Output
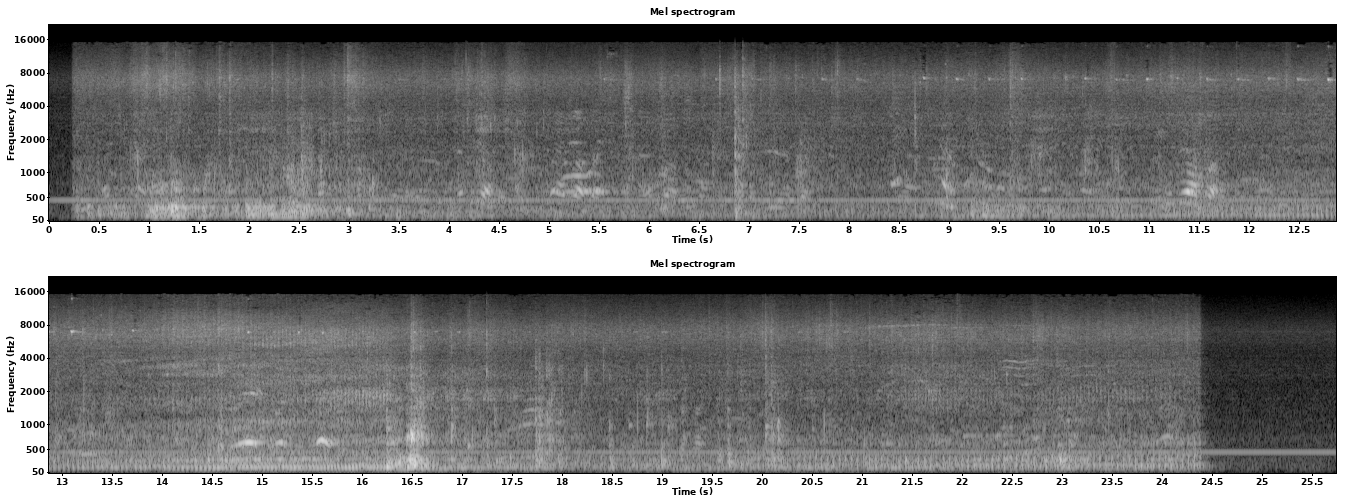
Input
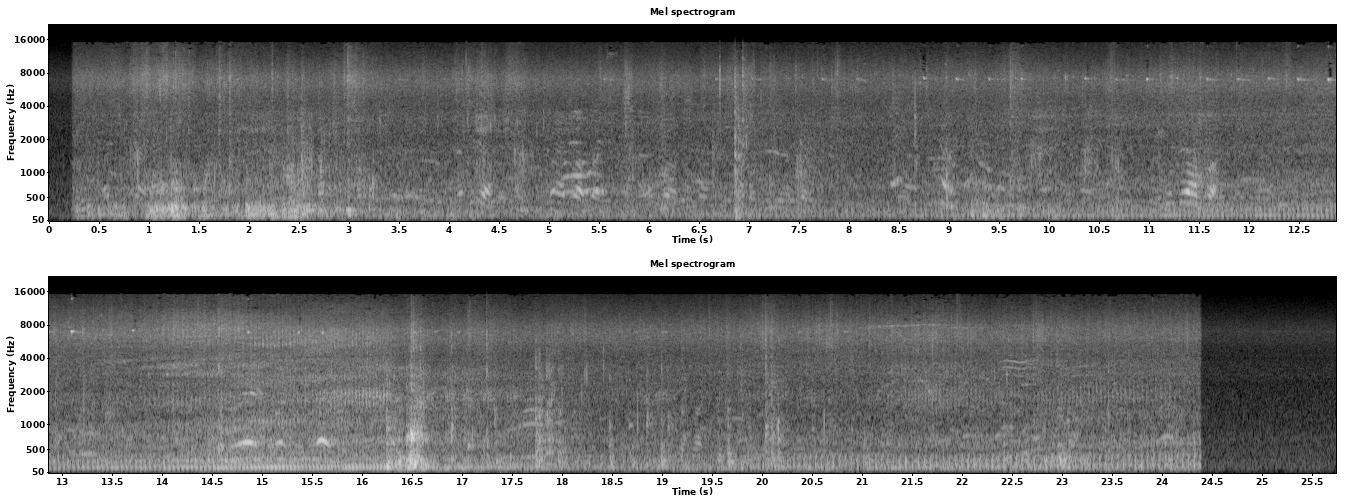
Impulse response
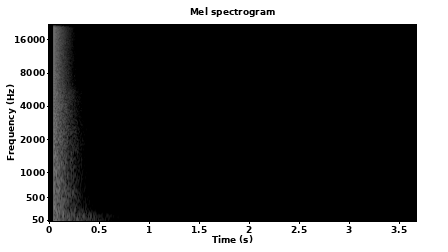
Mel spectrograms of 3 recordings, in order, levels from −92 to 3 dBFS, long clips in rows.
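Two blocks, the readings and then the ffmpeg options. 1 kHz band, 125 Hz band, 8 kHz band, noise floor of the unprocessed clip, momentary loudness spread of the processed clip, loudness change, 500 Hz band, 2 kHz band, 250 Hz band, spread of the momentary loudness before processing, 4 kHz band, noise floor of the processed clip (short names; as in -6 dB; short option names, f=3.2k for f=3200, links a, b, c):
+0.5 dB, -0.5 dB, 0.0 dB, -52 dBFS, 11 LU, +0.5 dB, +1.5 dB, +0.5 dB, +0.5 dB, 10 LU, +0.5 dB, -42 dBFS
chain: -filter_complex "[0:a]aeval=exprs='val(0)+0.00794*sin(2*PI*450*n/s)':c=same,asplit=2[a][b];[1:a]atrim=start_sample=2205[c];[b][c]afir=irnorm=-1:irlink=0,volume=-8.5dB[d];[a][d]amix=inputs=2:normalize=0,volume=-2dB"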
